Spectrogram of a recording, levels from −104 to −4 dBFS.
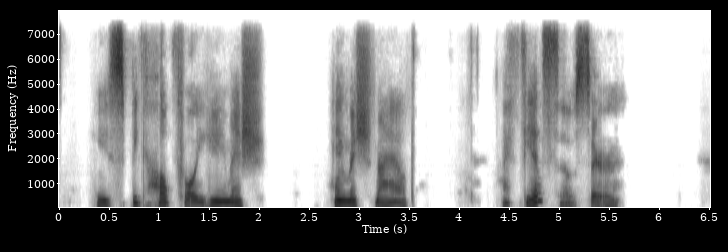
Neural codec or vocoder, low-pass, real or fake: codec, 16 kHz, 1 kbps, FreqCodec, larger model; 7.2 kHz; fake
